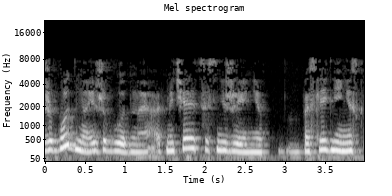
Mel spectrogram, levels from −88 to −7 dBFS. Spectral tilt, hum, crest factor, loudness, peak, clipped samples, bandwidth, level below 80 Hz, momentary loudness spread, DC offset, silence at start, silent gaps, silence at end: -7 dB/octave; none; 12 dB; -19 LUFS; -8 dBFS; under 0.1%; 8.4 kHz; -44 dBFS; 8 LU; under 0.1%; 0 s; none; 0 s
